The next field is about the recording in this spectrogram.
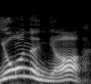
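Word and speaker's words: yo: 자, 그 다음에 요는요. 자, 나를 뜻하는 단어예요. 그래서 스페인어에서 나라는 주어를 가리킬 때 요라고 합니다. 자, 마찬가지로 이오인데 빠르게 하게 되면 요가 되는 거죠.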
